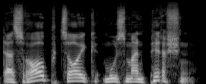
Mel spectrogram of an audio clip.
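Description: A man voicing a grim, vengeful hunter who speaks gruffly and with determination. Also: medium pitch, animated, slow, no room sound, studio quality. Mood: fierce.

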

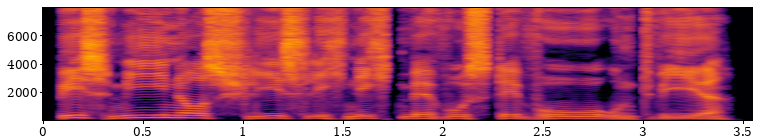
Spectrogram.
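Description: A man reciting epic verse as narrator, with a measured, deliberate delivery. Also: mid-range voice, expressive, a little mellow, no echo, studio quality.

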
